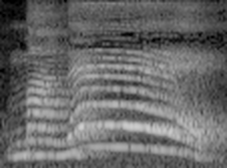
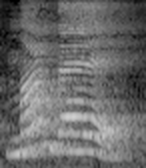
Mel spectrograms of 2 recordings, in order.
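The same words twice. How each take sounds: First: "Mané" with a long held NÉ; drawn-out stressed syllable. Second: Said in the usual way. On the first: Shown as a demonstration. Teacher showing children the strong syllable, drawn out. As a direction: stretch the end of "Mané": manééé. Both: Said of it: "Foi o né".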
